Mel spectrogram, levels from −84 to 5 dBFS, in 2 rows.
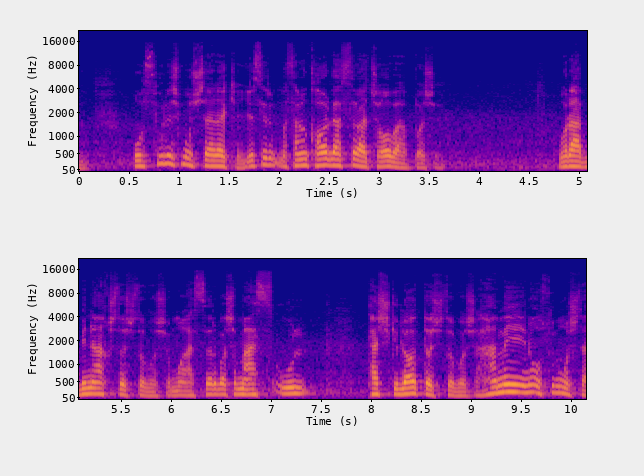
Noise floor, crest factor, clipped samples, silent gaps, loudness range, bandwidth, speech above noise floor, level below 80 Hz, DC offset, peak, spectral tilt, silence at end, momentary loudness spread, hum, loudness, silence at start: -50 dBFS; 18 dB; under 0.1%; none; 3 LU; 15 kHz; 27 dB; -64 dBFS; under 0.1%; -4 dBFS; -7 dB/octave; 0 s; 11 LU; none; -23 LUFS; 0 s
